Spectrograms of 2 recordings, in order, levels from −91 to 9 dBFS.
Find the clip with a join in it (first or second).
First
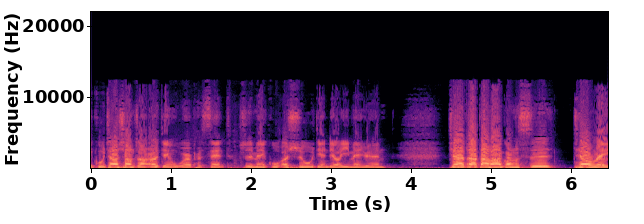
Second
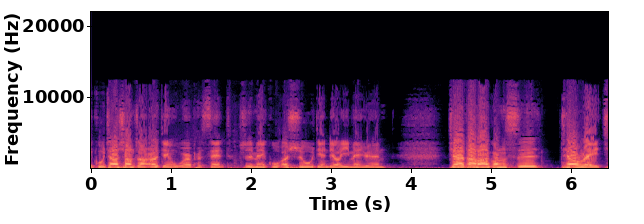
second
